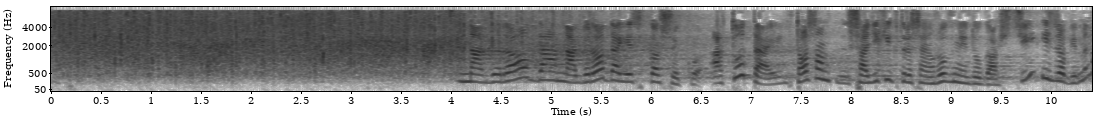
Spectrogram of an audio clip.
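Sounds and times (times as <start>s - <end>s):
applause in a church: 0.0s - 6.3s
speech: 4.1s - 10.4s.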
